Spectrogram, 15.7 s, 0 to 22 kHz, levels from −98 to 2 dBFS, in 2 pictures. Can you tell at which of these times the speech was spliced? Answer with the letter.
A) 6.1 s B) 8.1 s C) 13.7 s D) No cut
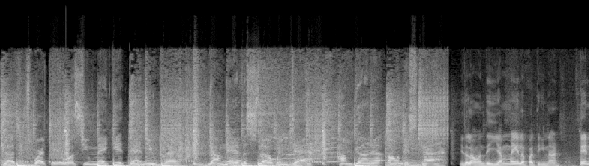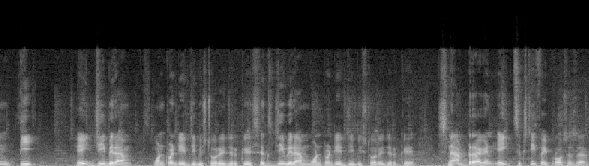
A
